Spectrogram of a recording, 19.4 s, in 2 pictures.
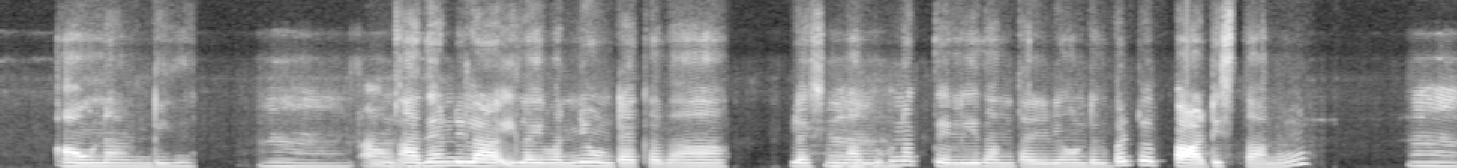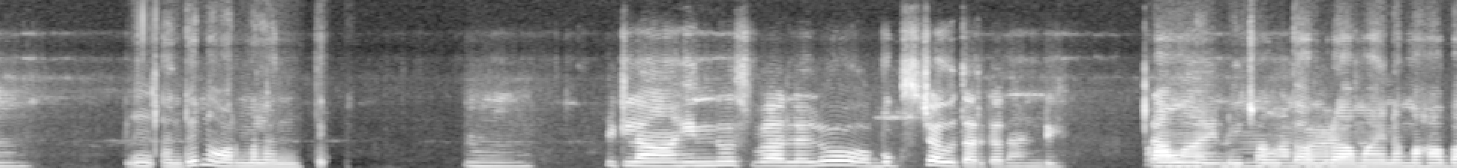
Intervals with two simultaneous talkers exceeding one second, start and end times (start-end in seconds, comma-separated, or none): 17.4-18.9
